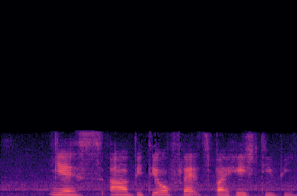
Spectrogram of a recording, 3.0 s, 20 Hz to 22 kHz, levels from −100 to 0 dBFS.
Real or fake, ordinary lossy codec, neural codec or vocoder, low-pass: real; AAC, 32 kbps; none; 7.2 kHz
